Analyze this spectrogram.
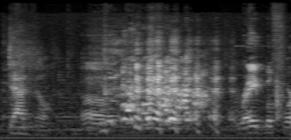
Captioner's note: laugh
